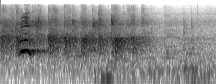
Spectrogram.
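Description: Audience applause and clapping after a song ends, with one short whoop about half a second in; the applause dies away over the next couple of seconds.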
